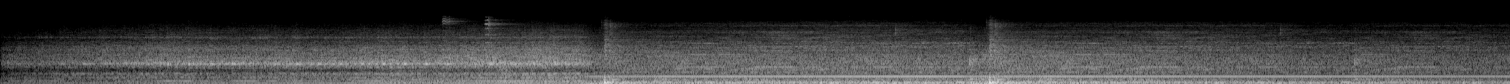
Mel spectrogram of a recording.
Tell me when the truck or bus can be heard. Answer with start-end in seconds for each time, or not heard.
0.0-15.0.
